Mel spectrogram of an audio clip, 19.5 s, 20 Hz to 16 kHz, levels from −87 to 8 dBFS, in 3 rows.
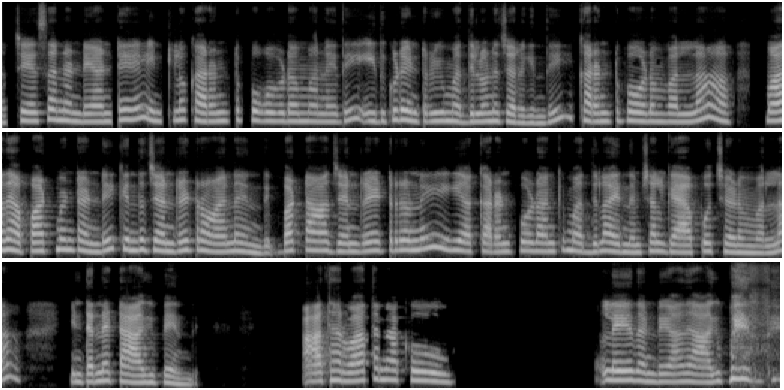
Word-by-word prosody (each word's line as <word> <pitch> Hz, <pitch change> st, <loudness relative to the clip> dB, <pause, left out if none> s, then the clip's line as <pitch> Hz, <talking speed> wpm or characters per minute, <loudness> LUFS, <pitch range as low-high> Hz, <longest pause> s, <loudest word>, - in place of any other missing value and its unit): చేశానండి 250 Hz, -2 st, 0 dB
అంటే, 230 Hz, +5 st, -2 dB, 0.2 s
ఇంట్లో 260 Hz, +2 st, -4 dB
కరెంటు 245 Hz, +2 st, 0 dB
పోవడం 240 Hz, -2 st, -1 dB
అనేది 225 Hz, +2 st, -4 dB, 0.2 s
ఇది 240 Hz, 0 st, -3 dB
కూడా 280 Hz, 0 st, +3 dB
ఇంటర్‌వ్యూ 240 Hz, +1 st, -2 dB
మధ్యలోనే 230 Hz, +2 st, -1 dB
జరిగింది. 195 Hz, +2 st, -3 dB, 0.2 s
కరెంటు 235 Hz, 0 st, 0 dB
పోవడం 240 Hz, -2 st, 0 dB
వల్ల, 225 Hz, +2 st, -1 dB, 0.6 s
మాది 260 Hz, +3 st, +6 dB
అపార్ట్మెంట్ 250 Hz, +3 st, +1 dB
అండి, 240 Hz, +3 st, -1 dB
కింద 280 Hz, -1 st, +1 dB
జనరేటర్ 255 Hz, +2 st, +2 dB
అనయింది 220 Hz, -6 st, -3 dB
బట్ 255 Hz, +1 st, +1 dB
ఆ! -, -, +4 dB, 0.2 s
జనరేటర్‌‌ని 255 Hz, +6 st, 0 dB, 0.3 s
ఆ! -, -, -15 dB
కరెంట్ 230 Hz, 0 st, -1 dB
పోవడానికి 240 Hz, 0 st, -1 dB
మధ్యలో 230 Hz, +1 st, -2 dB
5 220 Hz, -1 st, -1 dB
నిమిషాలు 235 Hz, +3 st, -2 dB
గ్యాప్ 205 Hz, +1 st, +2 dB
ఒచ్చేయడం 215 Hz, -4 st, -2 dB
వల్ల 195 Hz, +5 st, -2 dB, 0.6 s
ఇంటర్నెట్ 235 Hz, +2 st, +2 dB
ఆగిపేంది 195 Hz, -7 st, -2 dB, 1.0 s
ఆ -, -, +8 dB
తర్వాత 255 Hz, 0 st, +3 dB, 0.2 s
నాకు 270 Hz, -1 st, -1 dB, 1.6 s
లేదండి. 255 Hz, -4 st, +3 dB
అది 230 Hz, 0 st, -1 dB
ఆగిపోయింది. 260 Hz, +3 st, +1 dB
240 Hz, 125 wpm, -23 LUFS, 225-260 Hz, 1.6 s, ఆ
